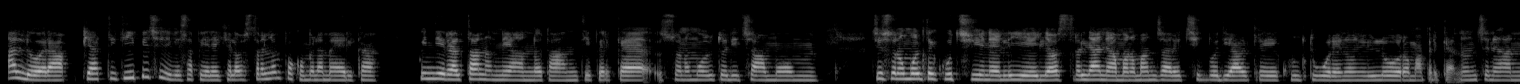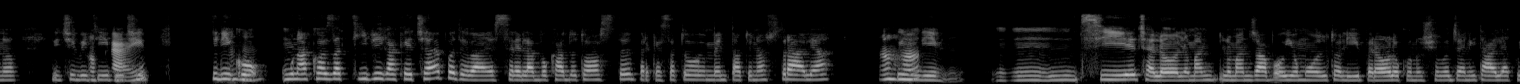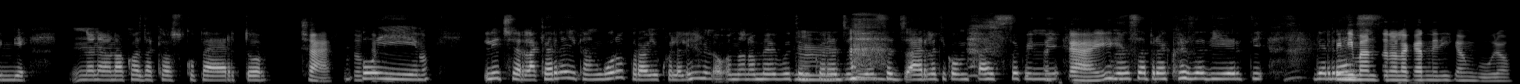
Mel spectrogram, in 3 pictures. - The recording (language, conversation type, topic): Italian, podcast, Qual è la cosa più strana che hai mangiato all’estero?
- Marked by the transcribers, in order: "cioè" said as "ceh"; laughing while speaking: "lì"; chuckle; other background noise; chuckle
